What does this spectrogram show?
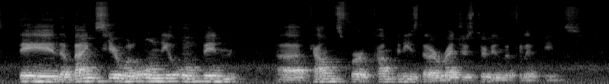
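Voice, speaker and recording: A man's fairly even intonation, somewhat breathy voice and fairly quick pace mark his speech. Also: medium pitch for a man. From Switzerland. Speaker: businessman. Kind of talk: webinar discussion.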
